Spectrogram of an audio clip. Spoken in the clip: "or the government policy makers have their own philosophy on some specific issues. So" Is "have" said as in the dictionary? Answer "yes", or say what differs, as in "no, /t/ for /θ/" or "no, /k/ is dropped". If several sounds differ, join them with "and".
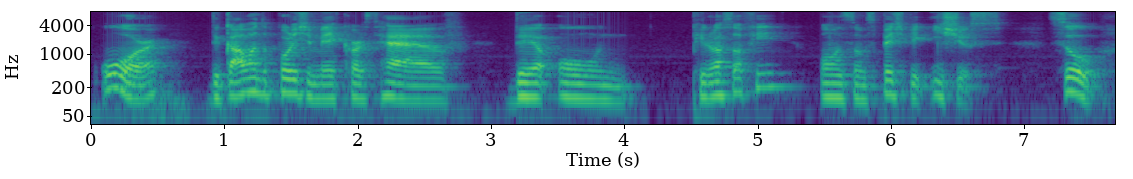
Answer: yes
